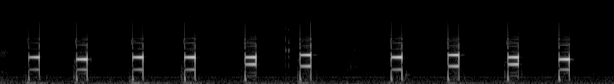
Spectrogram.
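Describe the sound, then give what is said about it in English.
Ten touch-tone keypad beeps dial a 10-digit phone number in a quick, slightly uneven rhythm with a brief pause partway through. Each tone is short and clear, with no talking. “Enter the 10-digit phone number you wish to call.”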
